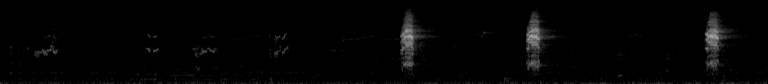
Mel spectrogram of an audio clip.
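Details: Rainbow lorikeets in courtship: soft, thin chirps, then three piercing, harsh screeches spaced just over a second apart, loud and rasping against a quiet background.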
